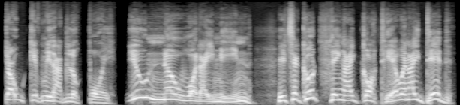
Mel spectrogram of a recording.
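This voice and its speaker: Grumpy elderly wizard mentor, pompous and exasperated, pitch swinging wildly, as a male narrator puts him on. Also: big pitch swings, a little slow, vocal fry, a bit bright, dry recording, studio quality, exaggerated voice. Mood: stern. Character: cranky fussy old male wizard mentor.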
